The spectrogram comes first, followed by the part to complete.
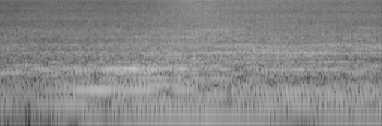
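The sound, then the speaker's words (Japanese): A motorcycle roars past with a revving engine, swelling to a loud peak within the first second and then slowly fading as it moves away; no one speaks. “バイクの音がすごいんですけどバイク通った”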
